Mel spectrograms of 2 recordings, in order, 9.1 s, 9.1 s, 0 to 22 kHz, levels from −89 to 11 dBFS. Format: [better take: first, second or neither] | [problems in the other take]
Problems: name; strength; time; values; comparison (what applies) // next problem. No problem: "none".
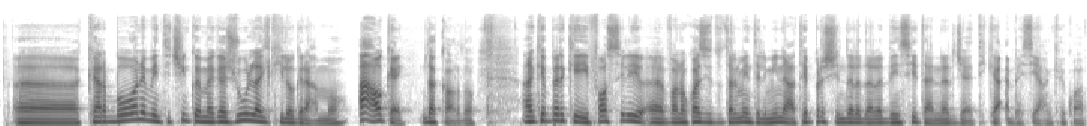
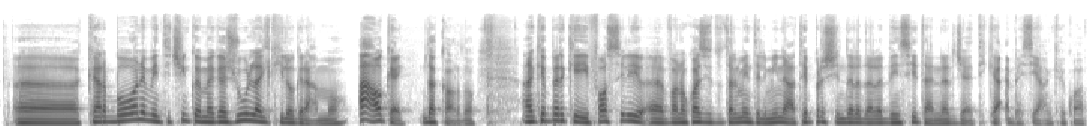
neither | none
